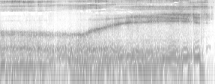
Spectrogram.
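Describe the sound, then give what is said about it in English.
A voice imitates a door knob being turned slowly: a continuous, strained creak with a rising squeaky whine over a low rasping hum, lasting about three seconds at steady loudness. “He turns the knob slowly.”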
